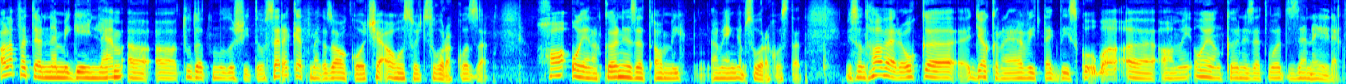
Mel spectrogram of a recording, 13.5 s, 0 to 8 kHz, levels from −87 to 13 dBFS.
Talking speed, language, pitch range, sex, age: 140 wpm, Hungarian, 140-170 Hz, female, 50-69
